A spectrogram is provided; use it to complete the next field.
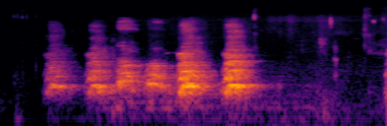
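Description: A large dog named Damien barks about six times in a quick, steady series, loud, then falls silent. No one speaks over the barking.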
